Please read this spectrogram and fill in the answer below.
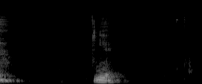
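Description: One short spoken word about a second in, then a few light clicks near the end from a computer mouse.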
